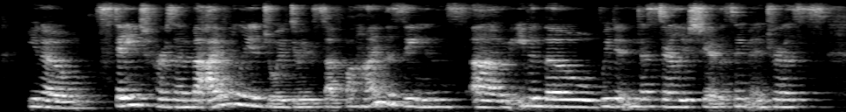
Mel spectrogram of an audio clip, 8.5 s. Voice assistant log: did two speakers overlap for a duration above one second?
No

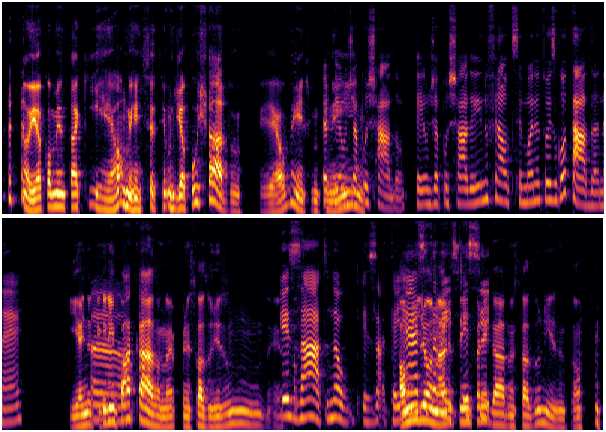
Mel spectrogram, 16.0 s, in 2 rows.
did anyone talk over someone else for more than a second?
Yes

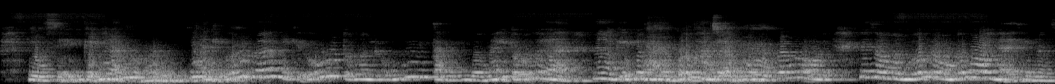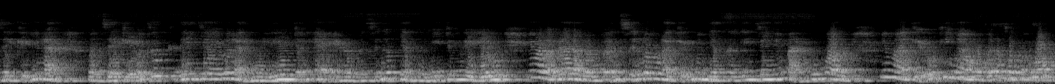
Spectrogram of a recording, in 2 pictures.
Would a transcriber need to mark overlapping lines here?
Yes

